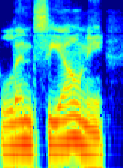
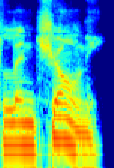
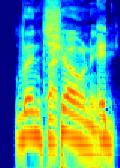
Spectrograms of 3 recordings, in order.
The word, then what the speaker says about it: Lencioni: friends call me Patrick Lencion, and I don't even correct them, but the actual Italian pronunciation is Lynchoni. Lynchoni, right?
